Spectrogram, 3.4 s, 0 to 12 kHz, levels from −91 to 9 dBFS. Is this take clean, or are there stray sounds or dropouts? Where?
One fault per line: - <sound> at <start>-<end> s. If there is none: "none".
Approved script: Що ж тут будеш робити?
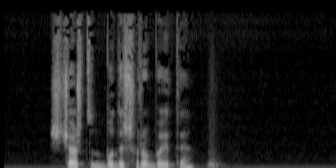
- whoosh at 2.0-2.3 s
